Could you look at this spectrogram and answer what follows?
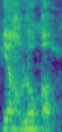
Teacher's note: ऐ यख़्लुक़, ऐ गुन्ना होगा, यख़्लुक़ खा और क़ाफ पुर पढ़े जाएंगे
